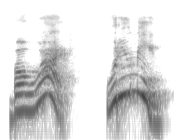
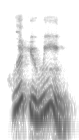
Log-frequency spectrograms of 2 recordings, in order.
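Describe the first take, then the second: First: High, squeaky mock disbelief; incredulous. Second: Said in the usual way. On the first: To sellers scared of the word, high baffled disbelief.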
